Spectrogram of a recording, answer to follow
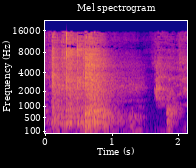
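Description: Wire whisk scraping and rustling through dry cornstarch and sugar in a metal cooking pot. The rough scraping dies away about one and a half seconds in, followed by a short knock.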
